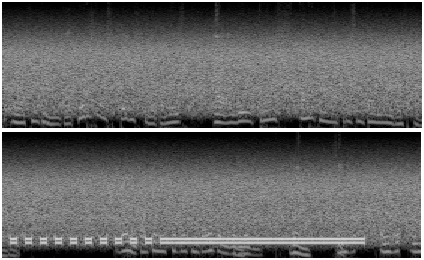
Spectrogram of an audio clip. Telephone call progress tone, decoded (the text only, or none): stutter dial tone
